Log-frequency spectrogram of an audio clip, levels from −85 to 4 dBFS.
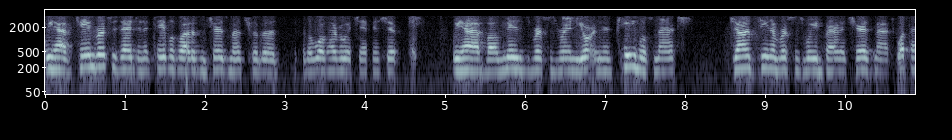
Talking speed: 225 wpm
